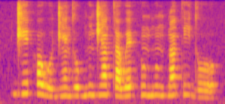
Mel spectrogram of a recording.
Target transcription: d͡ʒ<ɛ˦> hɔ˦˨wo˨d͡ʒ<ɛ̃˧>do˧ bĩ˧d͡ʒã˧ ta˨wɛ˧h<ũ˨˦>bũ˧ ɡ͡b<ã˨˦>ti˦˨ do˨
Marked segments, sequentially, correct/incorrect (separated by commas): incorrect, correct, incorrect, incorrect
